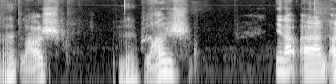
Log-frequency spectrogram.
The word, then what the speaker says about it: Lage: How do you pronounce that? Like that? Lage.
